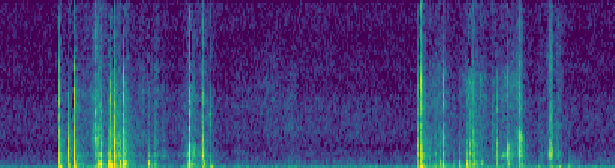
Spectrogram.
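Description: Long green fake nails scratch and grip the sides of a small clear plastic jar with a white lid, full of blue gel beads. Two bursts of quick, crisp clicking and crackly scratching are heard, separated by a short quiet pause. Each tap is brief and bright with a little low thump.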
